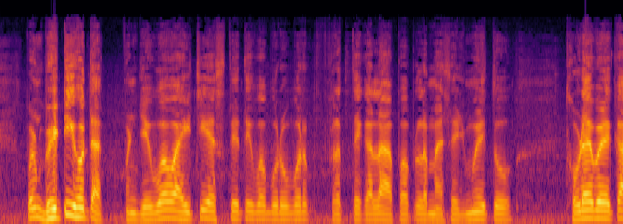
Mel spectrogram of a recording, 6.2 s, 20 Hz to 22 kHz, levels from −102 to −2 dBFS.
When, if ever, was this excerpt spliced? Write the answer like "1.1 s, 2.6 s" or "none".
none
